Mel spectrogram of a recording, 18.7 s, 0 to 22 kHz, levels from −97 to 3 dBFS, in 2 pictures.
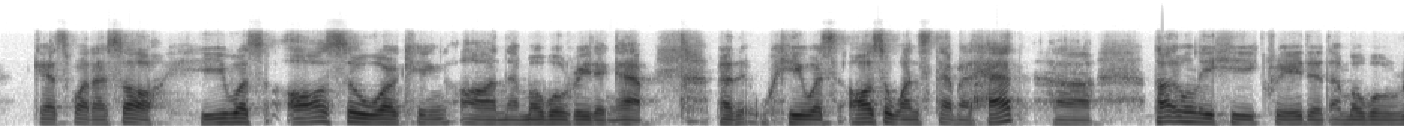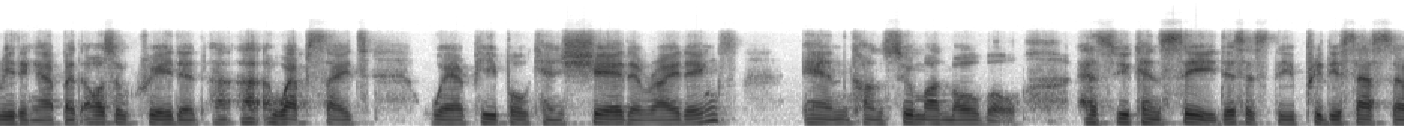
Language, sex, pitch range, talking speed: English, male, 110-125 Hz, 170 wpm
